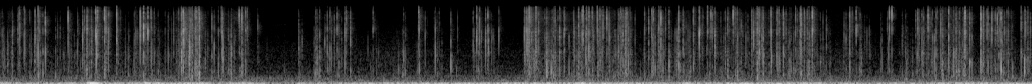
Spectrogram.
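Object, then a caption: Clear plastic bag of jelly beans. Both hands squeeze and shift jelly beans inside a clear plastic bag resting on fabric, crinkling the film. The sound is a steady run of dense crackling and rustling bursts over a heavy low rumble, with a brief quieter dip around two to three seconds before the crinkling picks back up.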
